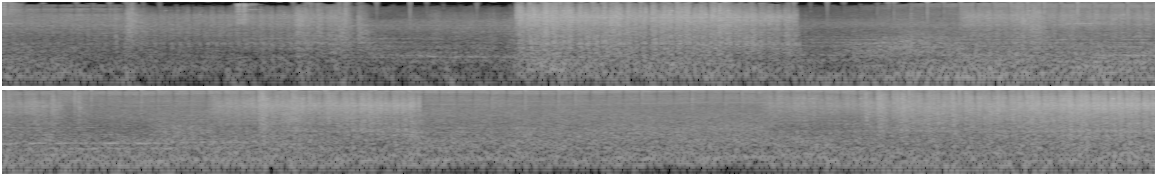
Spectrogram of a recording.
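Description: A spacecraft engine rumbles steadily and grows louder.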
